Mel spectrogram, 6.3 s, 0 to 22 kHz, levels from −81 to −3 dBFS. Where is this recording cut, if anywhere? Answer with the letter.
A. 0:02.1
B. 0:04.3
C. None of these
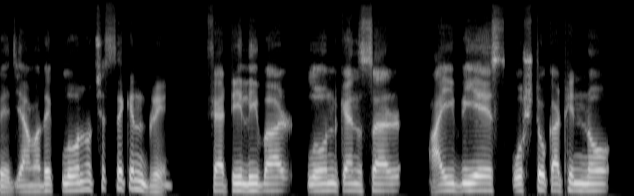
A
